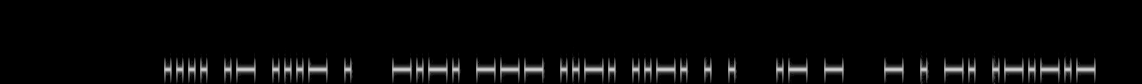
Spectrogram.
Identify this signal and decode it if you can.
Morse code, heard as a keyed tone, about 20 wpm, 700 Hz. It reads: HAVE COFFEE AT TEN.
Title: Easy Sentences with Hints - 20wpm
